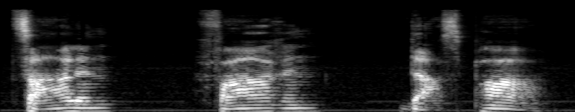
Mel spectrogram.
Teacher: So you might have words such as die Waage, der Draht. See, I don't pronounce ha, I just prolong the a here.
